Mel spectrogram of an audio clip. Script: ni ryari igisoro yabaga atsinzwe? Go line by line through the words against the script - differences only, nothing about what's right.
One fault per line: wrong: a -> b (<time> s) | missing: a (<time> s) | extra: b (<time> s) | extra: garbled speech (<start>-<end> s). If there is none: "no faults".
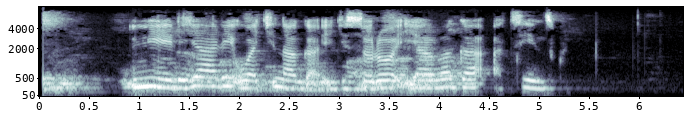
extra: uwakinaga (2.0 s)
